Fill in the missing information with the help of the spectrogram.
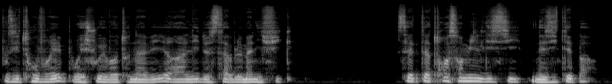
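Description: A man voicing a calm, wise man who speaks softly and without hurry. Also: mid-range voice, lightly acted. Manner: soft, unhurried, soothing. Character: calm wise man, gentle island elder.

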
